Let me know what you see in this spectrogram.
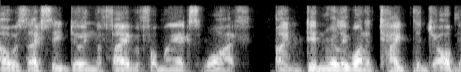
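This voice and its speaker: Speaking at a fairly quick pace, a man with an Australian accent keeps a medium pitch and fairly even intonation. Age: 60s. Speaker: worker returned to work after injury. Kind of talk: podcast interview.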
